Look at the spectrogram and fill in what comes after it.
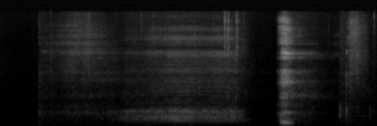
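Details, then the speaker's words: A dog snoring in a quiet room: one long, low, fluttering rattle on the in-breath, then a short snorting puff out. "can you hear my dog snoring she's so funny she cracks me up"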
